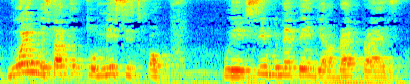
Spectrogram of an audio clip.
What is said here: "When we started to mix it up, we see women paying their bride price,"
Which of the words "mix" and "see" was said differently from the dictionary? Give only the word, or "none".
mix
